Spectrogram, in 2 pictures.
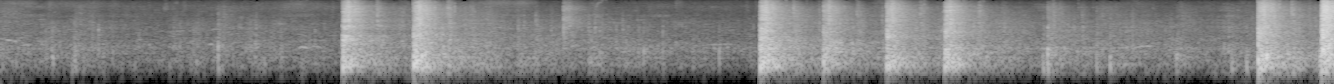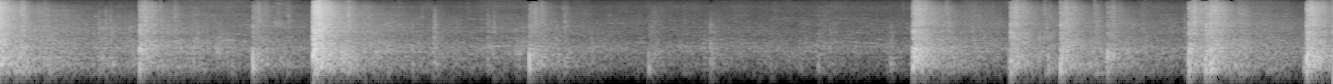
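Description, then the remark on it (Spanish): Loud, sharp gunshots crack out in irregular bursts in the street, approaching, some fired in quick clusters and others spaced apart, with a steady murmur of background noise in between. “Aún así, ya se escucha de manera más que notable el sonido de los disparos.”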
